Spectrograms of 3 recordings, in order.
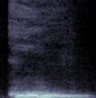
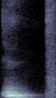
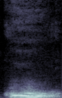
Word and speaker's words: coup: Therefore, the P that ends it is also going to be silent. We pronounce that word as cool. Coup, not coop. The word is cool and not coop.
